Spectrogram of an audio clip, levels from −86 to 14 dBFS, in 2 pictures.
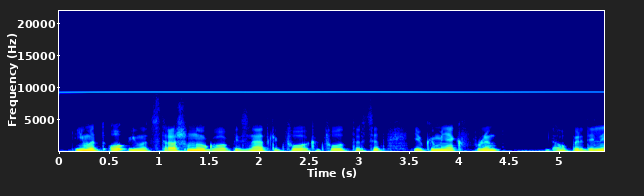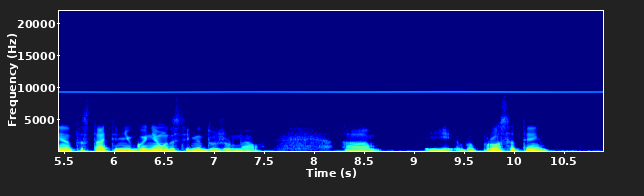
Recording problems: muffled; very; fading above 3 kHz
high-pitched whine; faint; throughout; 9.5 kHz, 30 dB below the speech

